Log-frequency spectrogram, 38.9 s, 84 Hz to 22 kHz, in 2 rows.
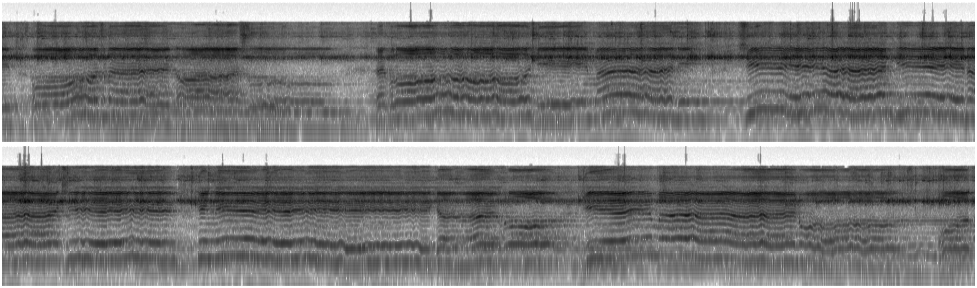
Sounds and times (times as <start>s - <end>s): Vocal music: 0.0s - 38.9s.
